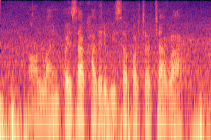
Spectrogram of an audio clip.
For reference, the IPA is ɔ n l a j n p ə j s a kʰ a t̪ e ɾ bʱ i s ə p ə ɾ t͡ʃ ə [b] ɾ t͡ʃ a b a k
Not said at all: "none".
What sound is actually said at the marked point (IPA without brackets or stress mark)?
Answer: none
